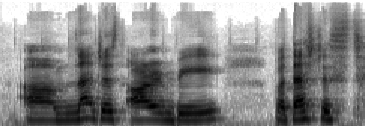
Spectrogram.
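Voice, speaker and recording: A woman with a Brooklyn accent, at a medium pitch and moderate pace, in a monotone, flat intonation against a quiet background. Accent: New York (Brooklyn). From Brooklyn, New York, Guyanese family. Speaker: R&B singer. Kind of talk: interview. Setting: studio.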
